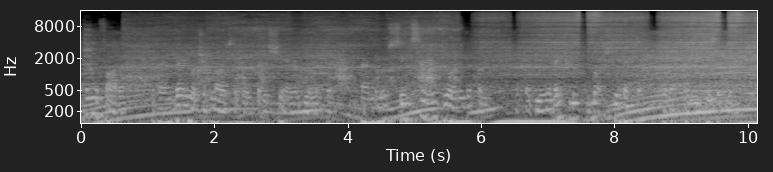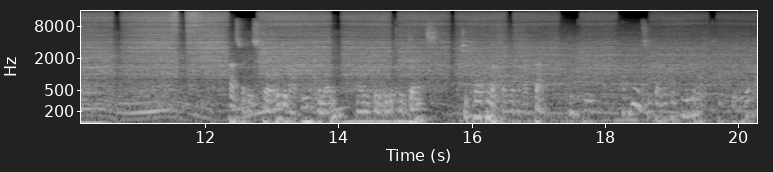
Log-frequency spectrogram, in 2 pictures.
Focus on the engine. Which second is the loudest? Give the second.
10 s.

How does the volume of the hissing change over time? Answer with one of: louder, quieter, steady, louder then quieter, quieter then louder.
louder then quieter.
